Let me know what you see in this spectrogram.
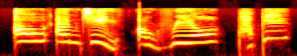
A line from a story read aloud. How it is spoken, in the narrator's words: I exclaimed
